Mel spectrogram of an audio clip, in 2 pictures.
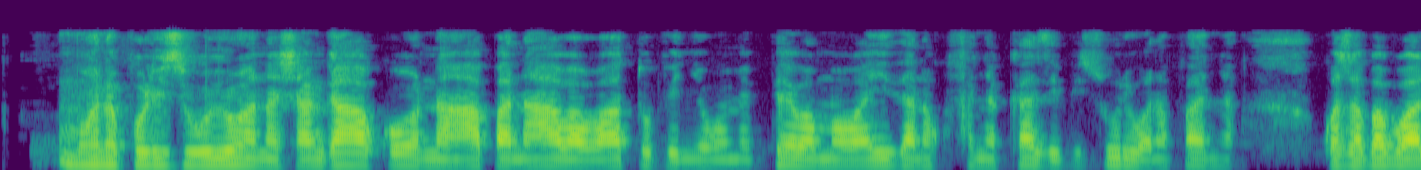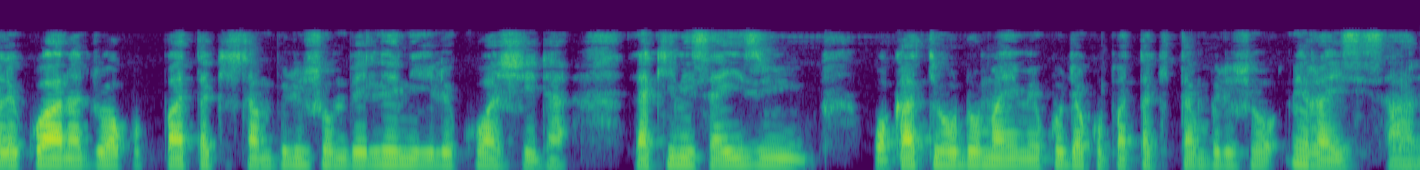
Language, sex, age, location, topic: Swahili, female, 36-49, Wajir, government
